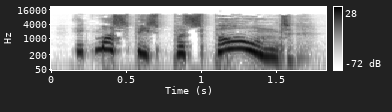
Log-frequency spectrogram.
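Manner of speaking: in desperation. Cornelius answers men demanding their money at the bank, desperate. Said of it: "Cornelius said desperately".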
